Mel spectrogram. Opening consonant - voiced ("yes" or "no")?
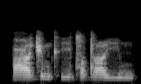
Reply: yes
